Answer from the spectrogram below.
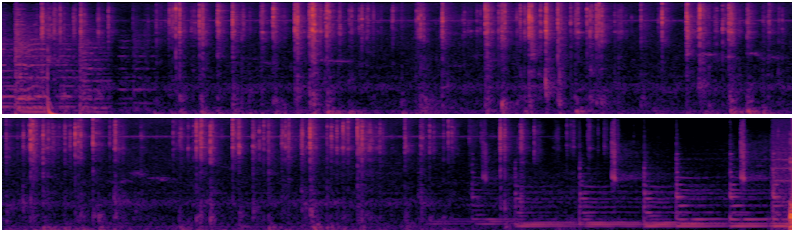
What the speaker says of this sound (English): it's time to test the keyboard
